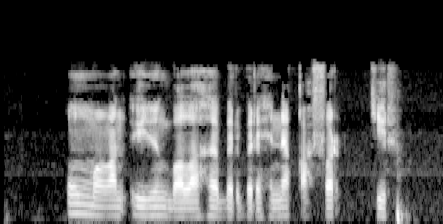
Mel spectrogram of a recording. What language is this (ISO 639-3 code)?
bak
